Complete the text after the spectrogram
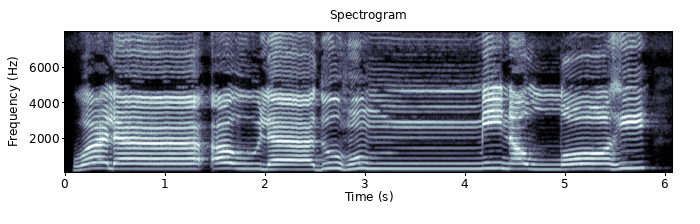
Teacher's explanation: ولا اولادہم من اللہ، یا دیکھیے اولادہم، یہاں میم ساکن ہے اور میم ساکن کے بعد جو ہے پھر میم آ رہا ہے، تو یہاں پر ادغام شفوی ہوگا اور ہم یہاں غنہ بھی کریں گے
